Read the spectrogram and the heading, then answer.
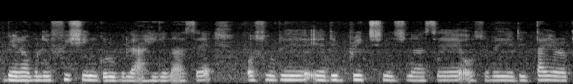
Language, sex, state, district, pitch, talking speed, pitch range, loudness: Nagamese, female, Nagaland, Dimapur, 195 Hz, 165 wpm, 185-205 Hz, -15 LUFS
